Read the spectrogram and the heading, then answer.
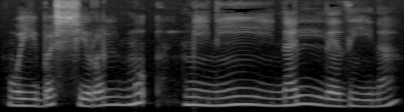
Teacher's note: حمزہ سے جوڑیں گے تو وہاں مطلب سانس رکنے جیسی آواز آنی چاہیے، کٹ آف ساؤنڈ جو ہوتا ہے. وَيُبَشِّرَ الْمُؤْمِنِينَ الَّذِينَ، ذیل پڑھیں گے، اس کو زانہ پڑھیں، ذیل ہے.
